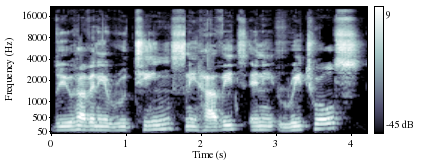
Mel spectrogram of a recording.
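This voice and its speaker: A man's voice: medium pitch, a little slow. A man co-hosting a podcast, asking questions with casual enthusiasm and now and then some light swearing. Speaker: podcast co-host.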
